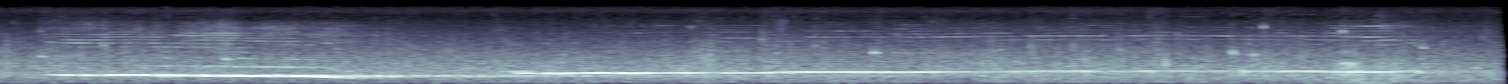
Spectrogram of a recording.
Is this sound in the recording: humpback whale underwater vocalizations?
yes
